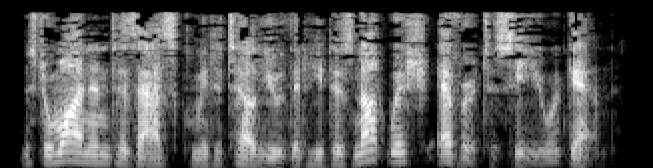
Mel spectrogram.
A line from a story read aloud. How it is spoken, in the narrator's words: She added, her voice polite, disciplined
